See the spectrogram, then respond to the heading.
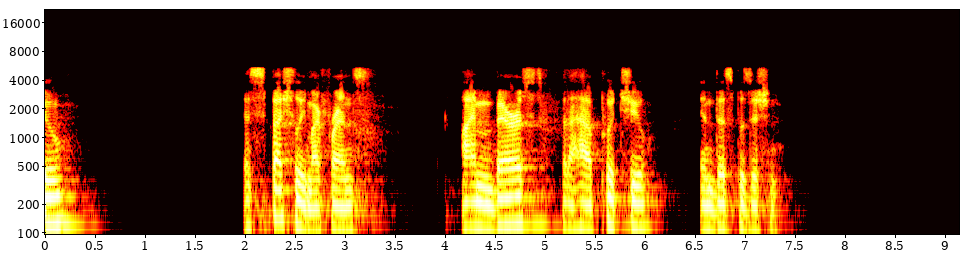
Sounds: speech

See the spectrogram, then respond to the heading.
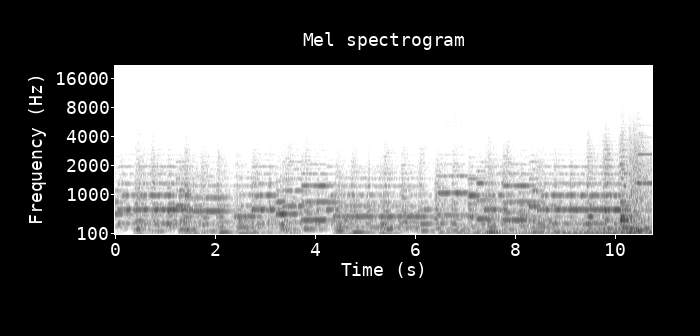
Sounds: background music, video game music, music

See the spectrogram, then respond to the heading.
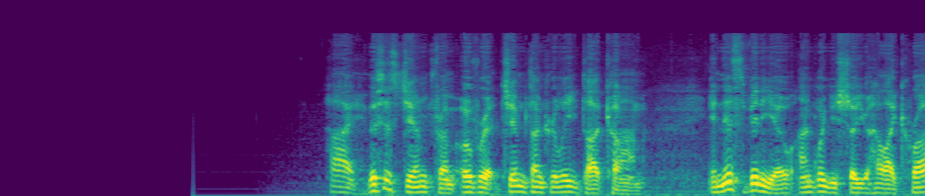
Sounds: speech

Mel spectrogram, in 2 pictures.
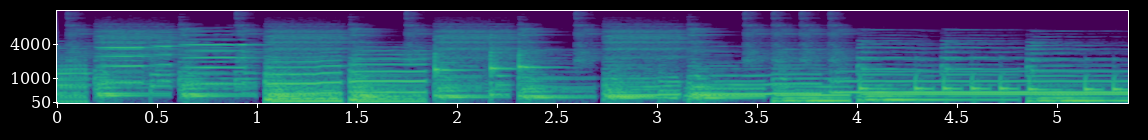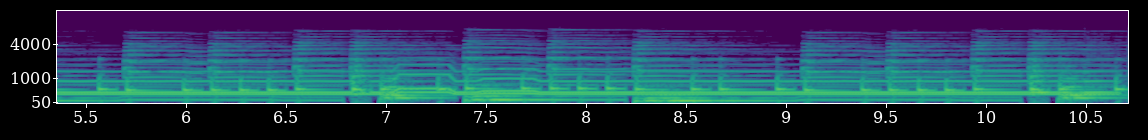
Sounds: music, video game music

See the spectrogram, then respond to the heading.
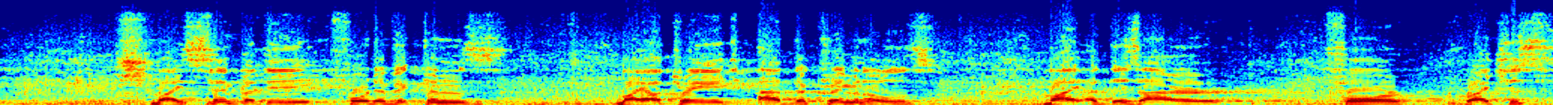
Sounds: monologue, speech, male speech

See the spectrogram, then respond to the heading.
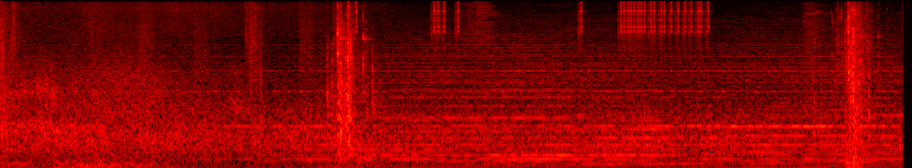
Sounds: music

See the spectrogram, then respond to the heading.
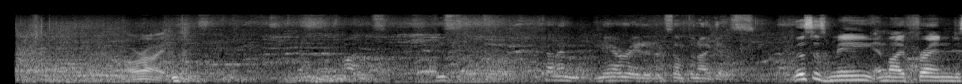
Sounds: inside a large room or hall, male speech, speech

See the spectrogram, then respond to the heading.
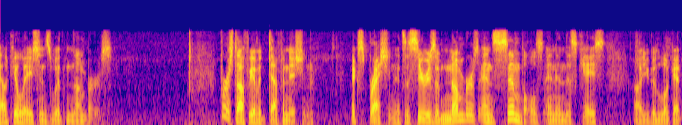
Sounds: speech

